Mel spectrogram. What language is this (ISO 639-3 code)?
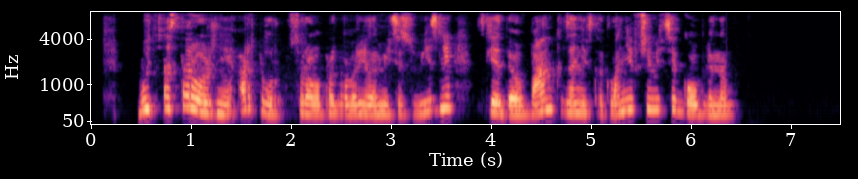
rus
